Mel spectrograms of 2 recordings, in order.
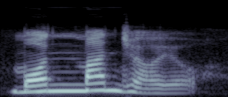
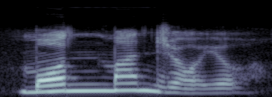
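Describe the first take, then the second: The two takes are said the same way.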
